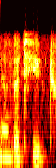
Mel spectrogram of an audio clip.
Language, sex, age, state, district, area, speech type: Kashmiri, male, 18-30, Jammu and Kashmir, Srinagar, urban, conversation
